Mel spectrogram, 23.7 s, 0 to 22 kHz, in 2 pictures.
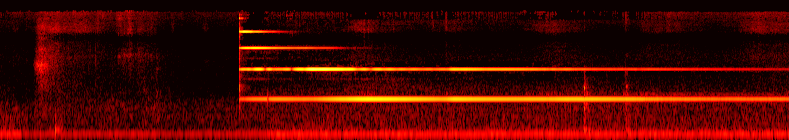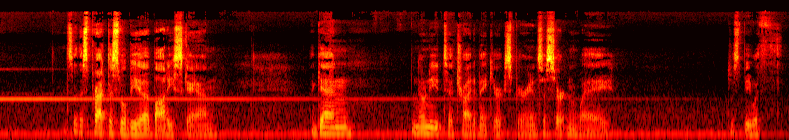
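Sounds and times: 
low steady hum: 0.0s - 23.6s
single bell struck with a clear sustained metallic tone: 3.6s - 20.9s
speech: 12.8s - 15.2s, 16.6s - 17.2s, 18.0s - 21.1s, 22.8s - 23.5s.

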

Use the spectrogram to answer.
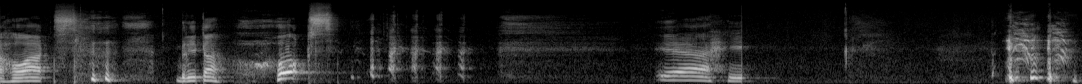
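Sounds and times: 
speech: 0.0s - 3.4s, 6.6s - 7.6s, 10.0s - 10.7s
quiet breathing: 1.2s - 1.7s, 2.3s - 2.8s, 5.0s - 6.4s, 8.4s - 10.0s
laughter: 3.5s - 4.8s
person coughing harshly: 9.9s - 10.8s.

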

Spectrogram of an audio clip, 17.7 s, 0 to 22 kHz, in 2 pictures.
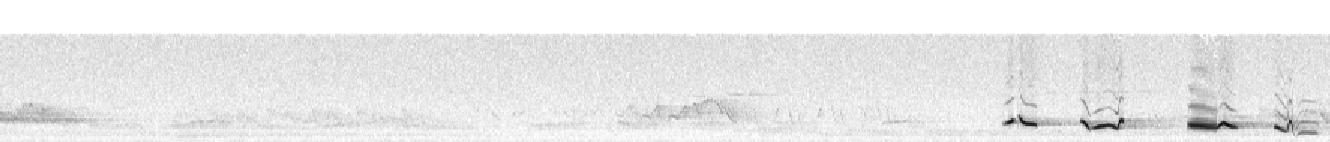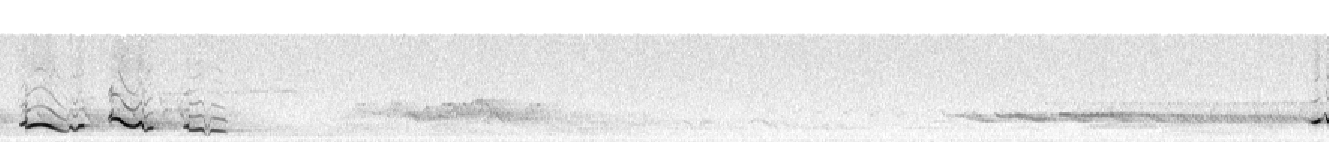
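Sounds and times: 
Rose-breasted Grosbeak singing rich warbling phrases: 6.7s - 10.4s, 17.5s - 17.7s.

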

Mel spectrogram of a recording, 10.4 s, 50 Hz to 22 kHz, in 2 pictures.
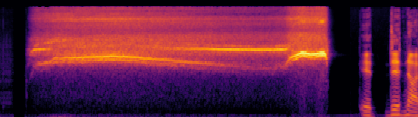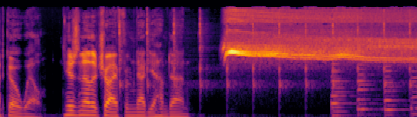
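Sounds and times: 
person imitating an oscillating lifeguard whistle: 0.4s - 4.2s, 8.0s - 10.4s
speech: 4.5s - 7.7s.

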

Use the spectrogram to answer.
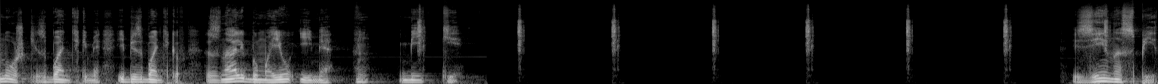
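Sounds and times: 
speech: 0.0s - 4.7s, 10.7s - 11.5s
clock ticking: 0.0s - 5.3s, 10.0s - 11.5s.

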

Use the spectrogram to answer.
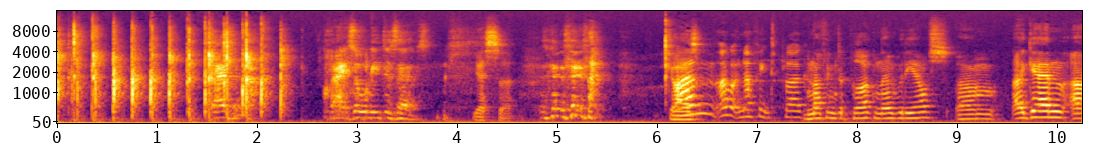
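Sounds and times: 
small group applauding: 0.0s - 2.6s
speech: 1.6s - 2.0s, 2.8s - 10.2s
laughter: 4.8s - 5.6s.

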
